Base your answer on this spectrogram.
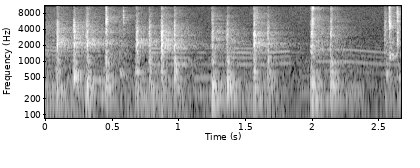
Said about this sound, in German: Über Kabel sind sie mit einem flachen Apparat verbunden, einem kompakten Gerät mit ein paar Tasten und einem Zeigerfeld. Die Arzthelferin tippt eine Tastenkombination.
